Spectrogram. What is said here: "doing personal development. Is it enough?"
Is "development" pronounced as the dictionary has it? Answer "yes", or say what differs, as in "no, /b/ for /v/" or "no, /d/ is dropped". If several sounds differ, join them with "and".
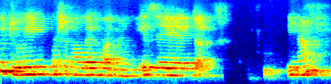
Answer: no, /p/ is dropped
